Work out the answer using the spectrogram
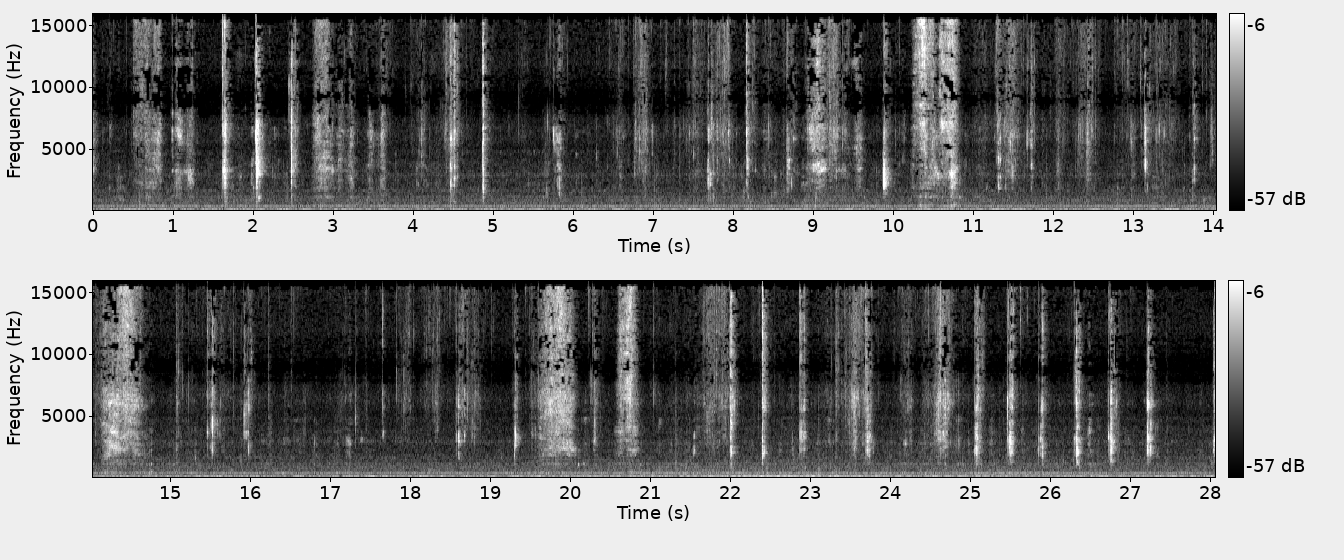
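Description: A person chewing a mouthful of rice and fried chicken sausage eaten by hand, with irregular wet smacks and clicks, over a steady low hum.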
